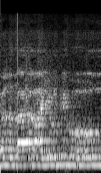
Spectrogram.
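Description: A man's voice holding one long, steady sung note over a microphone and loudspeakers.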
